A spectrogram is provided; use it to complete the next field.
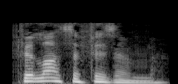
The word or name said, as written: philosophism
